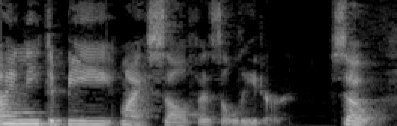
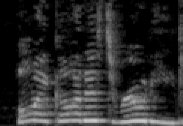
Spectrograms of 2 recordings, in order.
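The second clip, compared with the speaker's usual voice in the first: high, excited fangirl gasp; fangirl squeal; 11 semitones higher than usual. Retold or imitated. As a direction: squeal it like you've just spotted your idol. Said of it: "I'm kind of a fangirl".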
